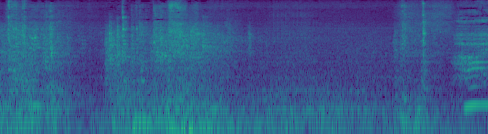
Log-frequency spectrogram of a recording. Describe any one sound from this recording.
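A heavy metal door clanks and hisses open.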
